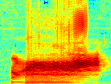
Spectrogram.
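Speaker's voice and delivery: short rolled creature croak; Griffin's exclamation. A narrator's reading. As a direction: let out an odd croaking cry. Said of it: "an occasional exclamation of".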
